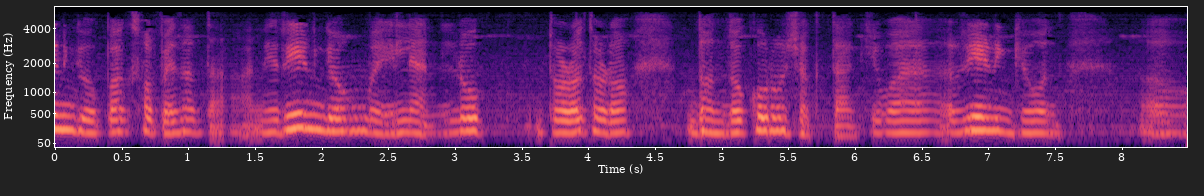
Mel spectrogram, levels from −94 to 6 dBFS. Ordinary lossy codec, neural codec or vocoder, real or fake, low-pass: MP3, 32 kbps; vocoder, 24 kHz, 100 mel bands, Vocos; fake; 5.4 kHz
